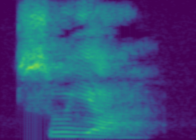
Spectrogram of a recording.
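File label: "suya", Nigerian Pidgin, female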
